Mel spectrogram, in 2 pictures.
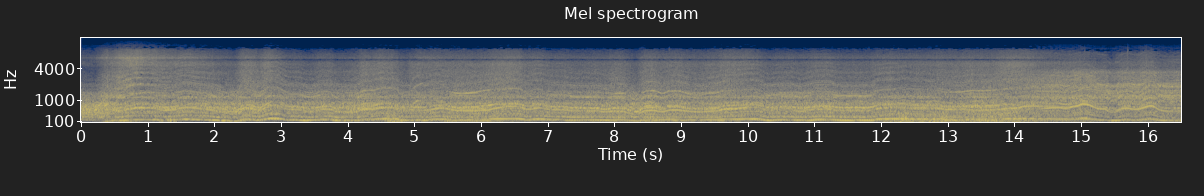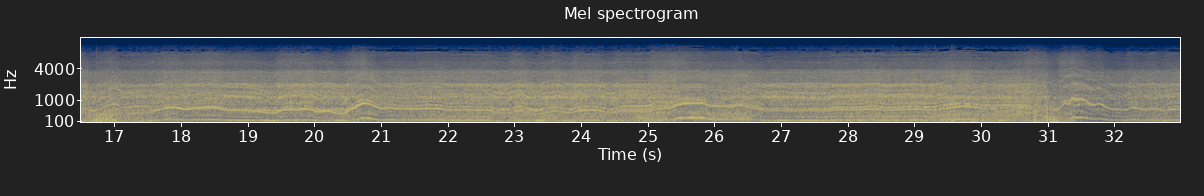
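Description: FPV racing quadcopter's brushless motors heard through its onboard camera: a loud buzzing whine that rises and falls in pitch continually with the throttle as it flies low and fast.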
